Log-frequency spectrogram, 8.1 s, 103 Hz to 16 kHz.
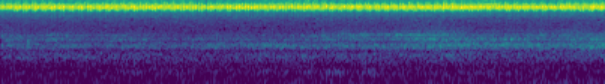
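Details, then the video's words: After a recent thunderstorm in Zwettl, Austria, crickets keep up a continuous, high-pitched pulsing trill through the night, recorded in 24-bit stereo; no footsteps, only a faint low background rumble. "Cricket Sounds"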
